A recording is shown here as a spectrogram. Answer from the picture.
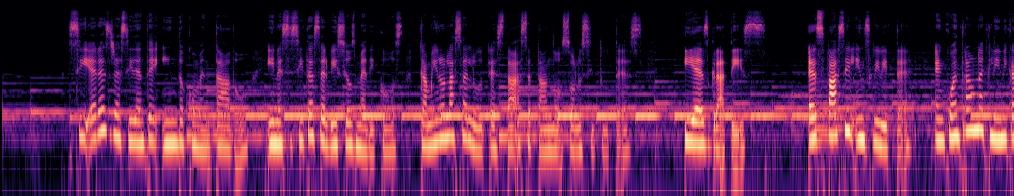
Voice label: Announcer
